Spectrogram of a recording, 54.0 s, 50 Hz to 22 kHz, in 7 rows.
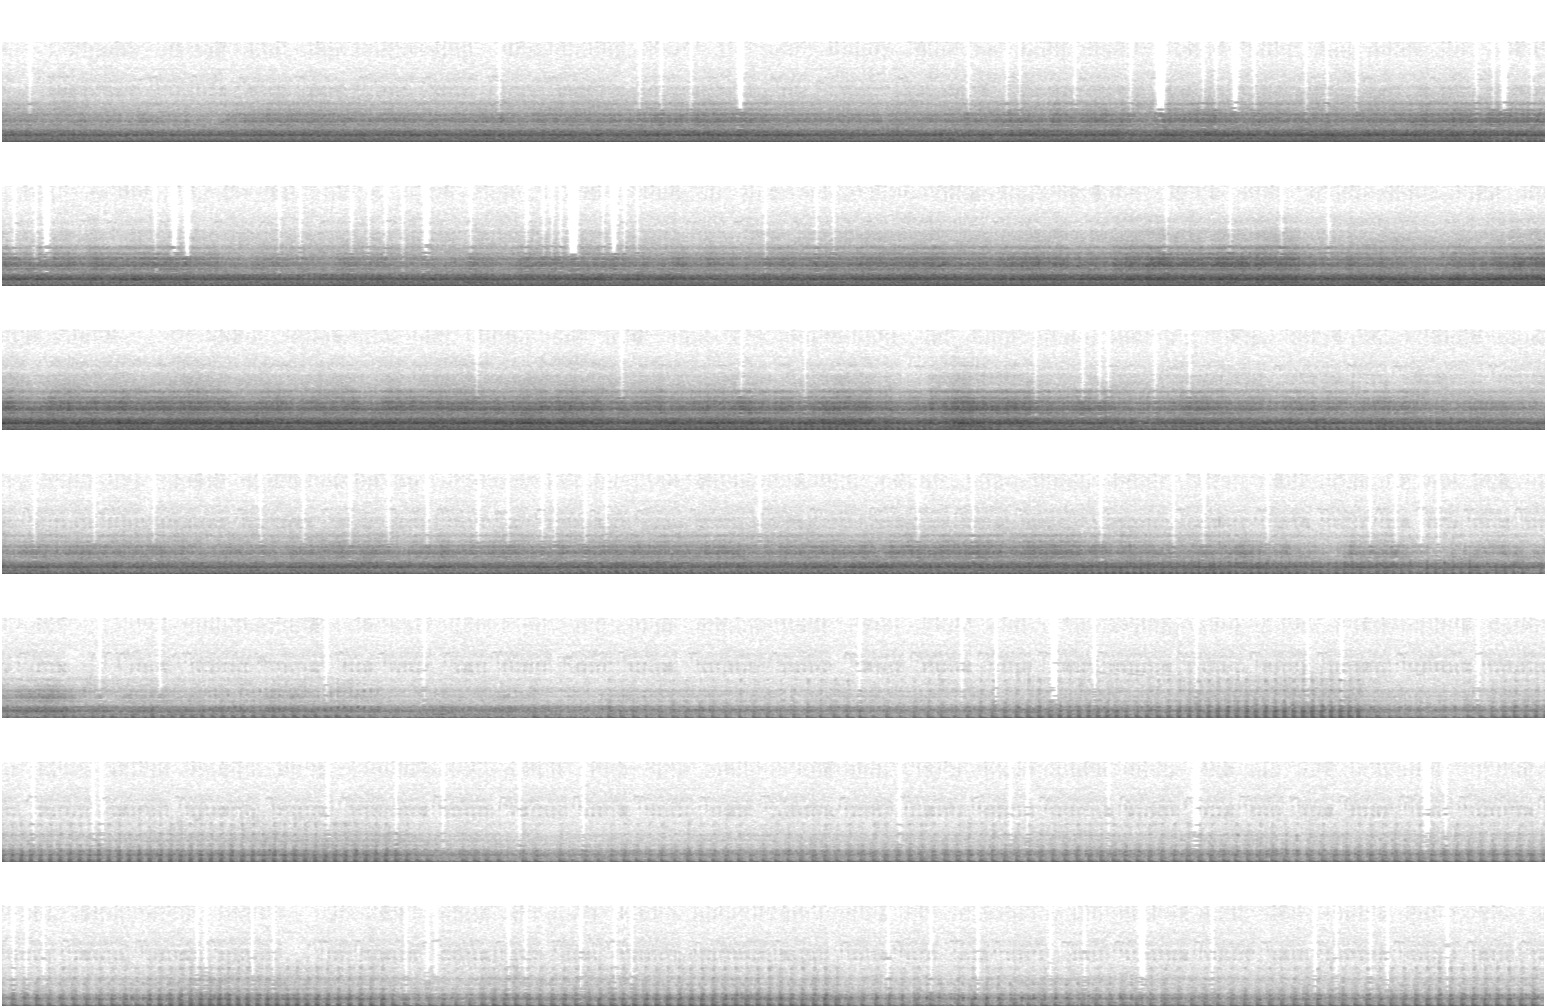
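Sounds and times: off-road motorcycle engine: 0.0 - 54.0.

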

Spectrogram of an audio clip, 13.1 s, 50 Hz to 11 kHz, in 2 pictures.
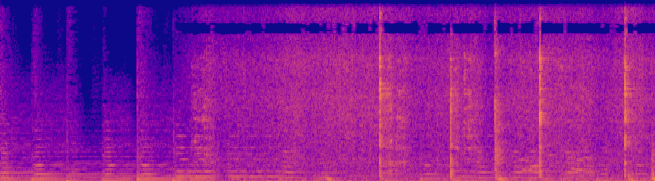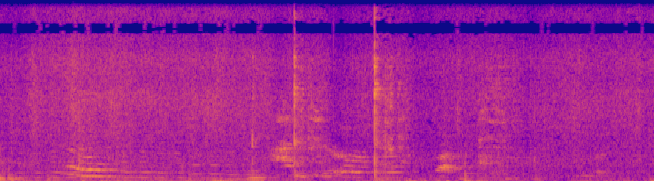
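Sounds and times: vegetables sizzling in a pan: 1.8 - 13.0
metal spatula clinking on pan: 3.8 - 5.6, 9.0 - 10.7.

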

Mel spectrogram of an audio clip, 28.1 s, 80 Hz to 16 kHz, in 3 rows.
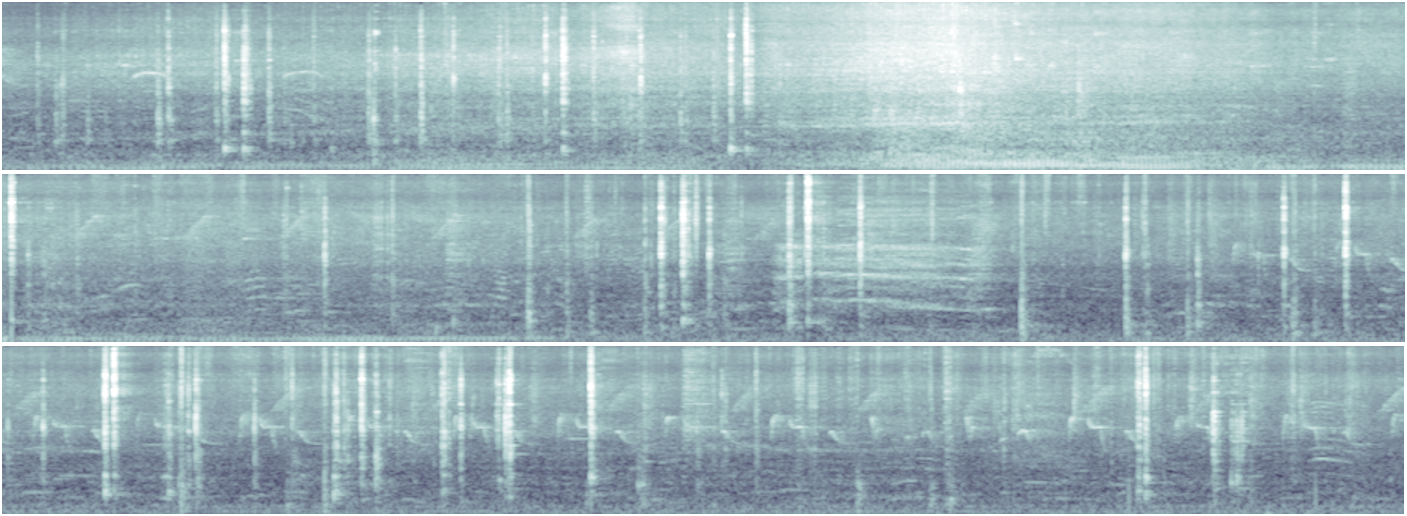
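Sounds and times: socket wrench clicking: 0.2 - 5.2.

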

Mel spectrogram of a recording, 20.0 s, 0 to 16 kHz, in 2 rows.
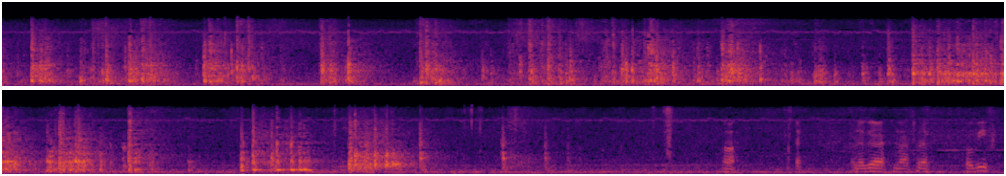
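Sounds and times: balls rolling rumble: 0.0 - 14.4.

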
